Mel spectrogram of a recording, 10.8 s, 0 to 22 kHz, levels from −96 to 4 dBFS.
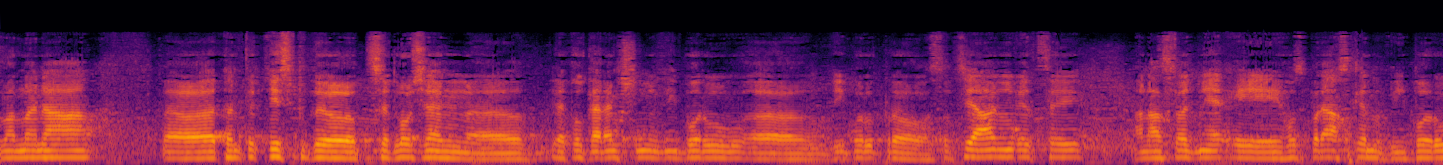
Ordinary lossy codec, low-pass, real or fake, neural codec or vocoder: AAC, 32 kbps; 10.8 kHz; fake; codec, 44.1 kHz, 1.7 kbps, Pupu-Codec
